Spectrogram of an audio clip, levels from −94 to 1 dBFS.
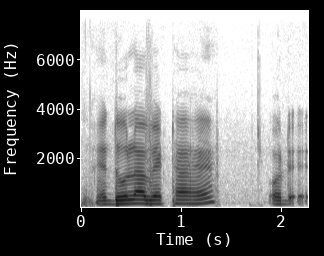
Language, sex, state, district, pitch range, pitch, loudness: Rajasthani, male, Rajasthan, Churu, 150-175 Hz, 155 Hz, -16 LUFS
